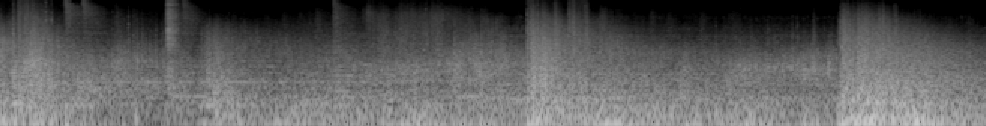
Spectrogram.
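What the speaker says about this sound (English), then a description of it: "Artillery hitting the Hetzer." Artillery shells crash down in a Company of Heroes match, striking a Hetzer tank destroyer, with booming impacts landing over a steady rumble of battlefield noise.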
